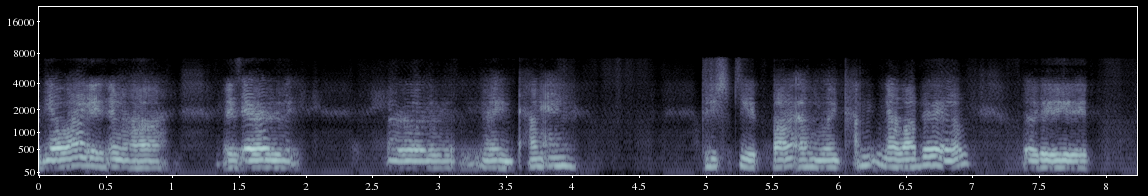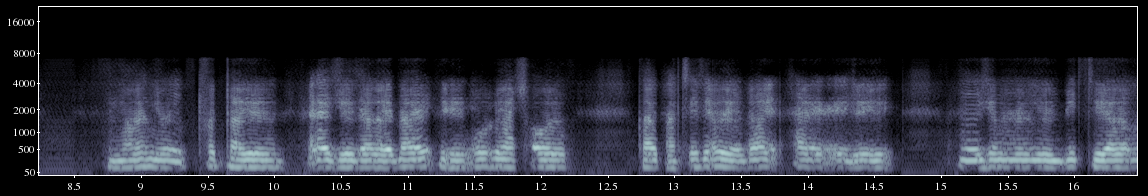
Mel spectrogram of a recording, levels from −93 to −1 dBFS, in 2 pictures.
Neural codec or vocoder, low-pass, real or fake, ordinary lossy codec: codec, 16 kHz, 0.5 kbps, FreqCodec, smaller model; 7.2 kHz; fake; none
